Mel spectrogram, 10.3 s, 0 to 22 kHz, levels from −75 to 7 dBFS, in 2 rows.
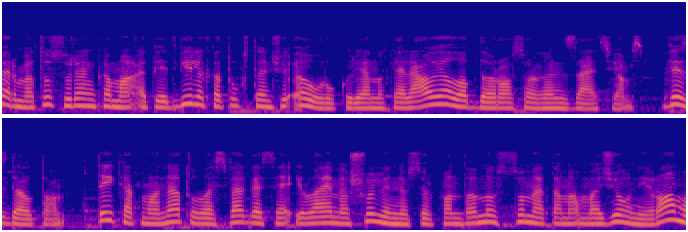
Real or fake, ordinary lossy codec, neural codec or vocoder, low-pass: fake; MP3, 48 kbps; codec, 16 kHz, 8 kbps, FreqCodec, larger model; 7.2 kHz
